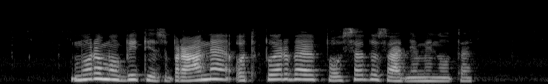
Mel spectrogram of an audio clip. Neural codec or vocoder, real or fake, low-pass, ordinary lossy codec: none; real; 5.4 kHz; none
